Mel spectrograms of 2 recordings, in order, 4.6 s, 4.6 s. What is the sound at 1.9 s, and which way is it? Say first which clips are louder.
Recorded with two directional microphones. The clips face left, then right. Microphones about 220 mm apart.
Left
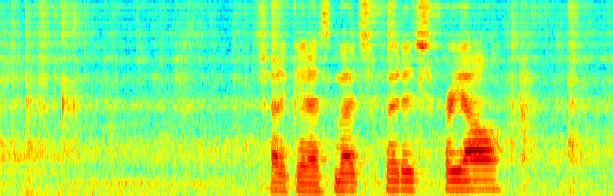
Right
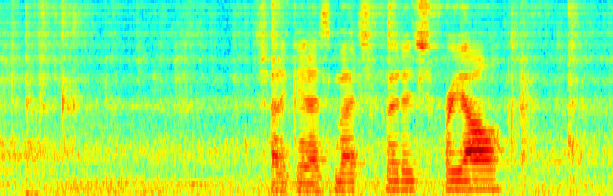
Speech: left 5 dB; 35° left (ahead or behind).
